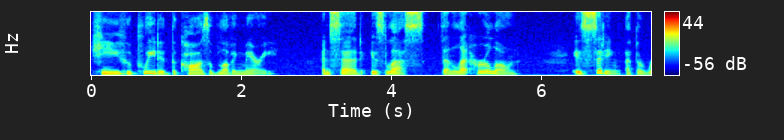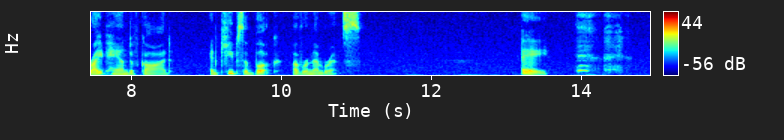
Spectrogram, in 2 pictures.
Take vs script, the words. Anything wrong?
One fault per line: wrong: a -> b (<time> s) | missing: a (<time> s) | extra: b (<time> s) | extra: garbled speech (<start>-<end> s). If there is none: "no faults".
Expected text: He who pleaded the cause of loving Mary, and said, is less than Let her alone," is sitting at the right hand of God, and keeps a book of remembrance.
extra: A (13.2 s)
